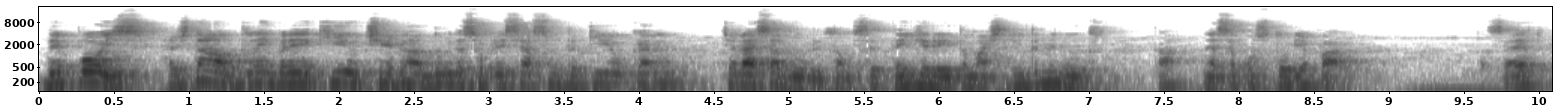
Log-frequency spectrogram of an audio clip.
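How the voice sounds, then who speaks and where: A man speaks at a fairly quick pace with audible room echo and noticeable background noise. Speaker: accountant. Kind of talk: live stream Q&A, informal presentation. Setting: live stream.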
